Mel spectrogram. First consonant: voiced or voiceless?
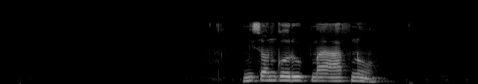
voiced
